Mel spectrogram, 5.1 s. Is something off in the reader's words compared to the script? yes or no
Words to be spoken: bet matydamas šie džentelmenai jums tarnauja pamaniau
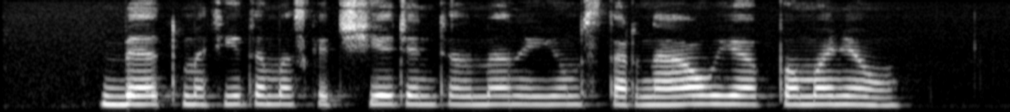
yes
